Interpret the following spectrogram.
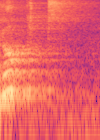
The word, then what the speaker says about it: looked: But you can say I had looked. Looked. Past participle verb to look is looked. And the simple past of this verb is looked. Don't say looked. This ed becomes et in terms of pronunciation.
